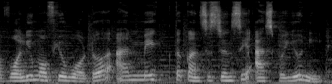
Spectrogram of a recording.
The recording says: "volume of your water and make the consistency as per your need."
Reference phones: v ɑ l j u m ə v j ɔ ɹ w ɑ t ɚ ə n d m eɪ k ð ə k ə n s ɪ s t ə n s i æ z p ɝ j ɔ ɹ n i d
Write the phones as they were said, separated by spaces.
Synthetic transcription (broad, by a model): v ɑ l j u m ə f j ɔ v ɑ t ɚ ə n d m eɪ k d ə k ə n s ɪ s t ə n s i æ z f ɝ j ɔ n i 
